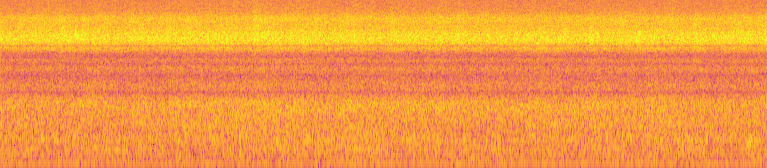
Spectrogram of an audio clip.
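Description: Steady hum of running aquarium equipment with an even hiss of circulating water, unchanging throughout.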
